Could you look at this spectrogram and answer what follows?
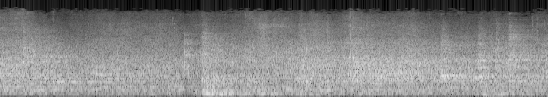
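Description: Ice hockey rink during play: a steady din of skates scraping the ice, with a thud about two seconds in.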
